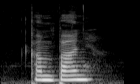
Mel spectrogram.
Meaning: campaign (series of operations undertaken to achieve a set goal, e.g. marketing, political, or military)
- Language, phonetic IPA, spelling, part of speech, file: Czech, [ˈkampaɲ], kampaň, noun, Cs-kampaň.ogg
